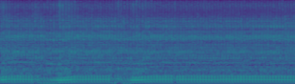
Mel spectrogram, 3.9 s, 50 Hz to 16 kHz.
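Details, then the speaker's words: Yamaha EF2000iS inverter generator idling unevenly, dipping and recovering about every second, worse in Power Save mode where it can't hold idle; lean surge likely from a clogged pilot jet, choke partly compensates. "there it is there's your surgeon now if we turn on Power Save mode it gets even worse so normally that would be able to hold an idle in power same mode but right now it can't"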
